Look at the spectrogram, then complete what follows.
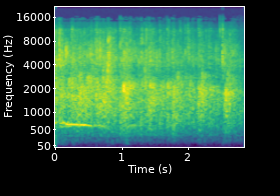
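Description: A crowd claps steadily, a dense, even patter of many hands with no break, holding at a fairly constant level throughout.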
